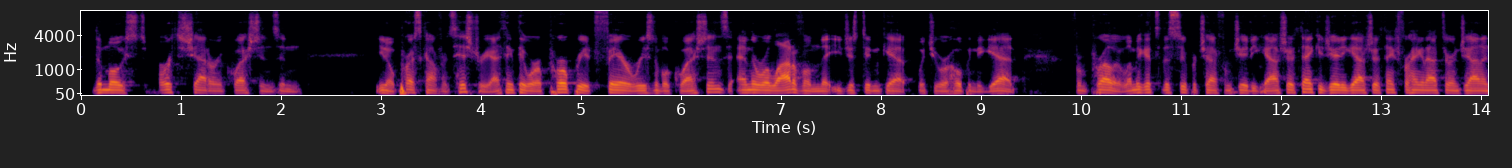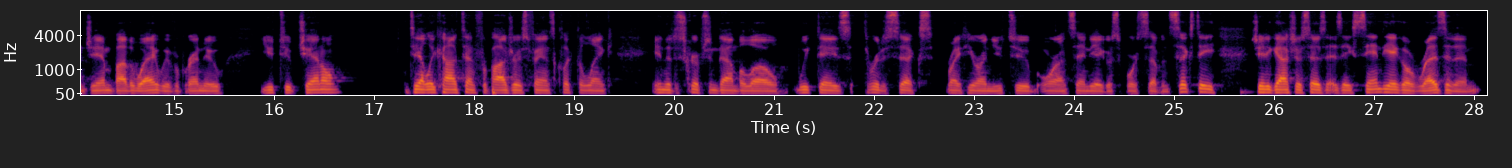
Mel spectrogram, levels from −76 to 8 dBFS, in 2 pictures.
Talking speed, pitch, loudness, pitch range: 225 wpm, 100 Hz, -24 LUFS, 90-115 Hz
